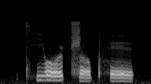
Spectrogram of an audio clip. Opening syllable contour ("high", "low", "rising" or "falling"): high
